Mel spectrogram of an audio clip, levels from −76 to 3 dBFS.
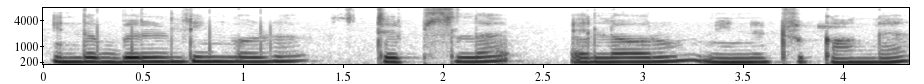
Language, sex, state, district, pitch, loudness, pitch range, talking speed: Tamil, female, Tamil Nadu, Nilgiris, 220 Hz, -16 LUFS, 210-230 Hz, 70 wpm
